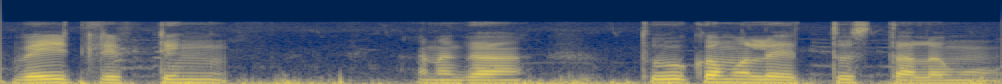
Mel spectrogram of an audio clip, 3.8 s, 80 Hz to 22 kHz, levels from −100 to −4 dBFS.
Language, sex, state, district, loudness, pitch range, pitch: Telugu, male, Andhra Pradesh, Sri Satya Sai, -19 LUFS, 110-150 Hz, 140 Hz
